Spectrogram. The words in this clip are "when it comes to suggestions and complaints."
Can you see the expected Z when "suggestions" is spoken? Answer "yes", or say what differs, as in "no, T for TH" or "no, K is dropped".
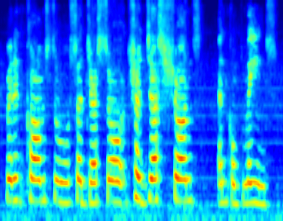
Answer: no, S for Z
